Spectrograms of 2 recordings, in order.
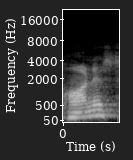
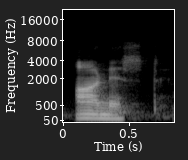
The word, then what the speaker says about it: honest: अब ध्यान दीजिए, ऑनेस्ट बॉय, ये हॉनेस्ट इसका प्रोनाउंसिएशन नहीं होता, ऑनेस्ट, HONEST, इसका प्रोनाउंसिएशन क्या होता है, ऑनेस्ट।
